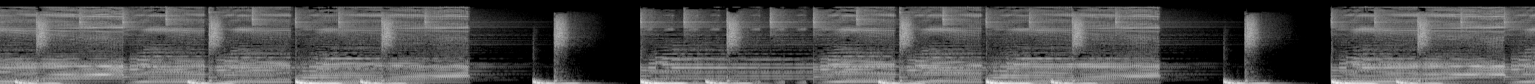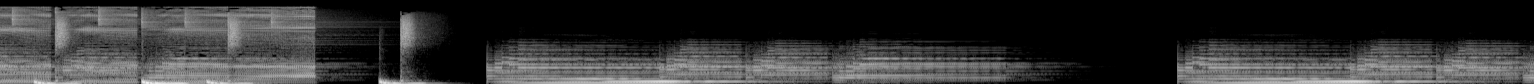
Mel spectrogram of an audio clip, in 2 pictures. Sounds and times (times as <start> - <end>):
Dubstep: 0.0 - 5.8, 6.4 - 19.7.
